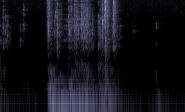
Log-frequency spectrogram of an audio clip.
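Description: A quick burst of computer keyboard typing as code is entered, a dense run of clicking keystrokes lasting about a second, close and clear, with a couple of lighter taps before and after and no speech.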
